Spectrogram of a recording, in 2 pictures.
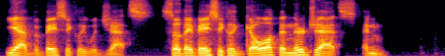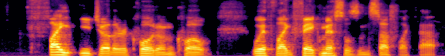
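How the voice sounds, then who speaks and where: In clean, dry studio sound, a lowish-voiced American man speaks at normal speed as a podcast guest. The Air Force veteran tells stories casually and informally, with occasional swearing and bits of acted dialogue.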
